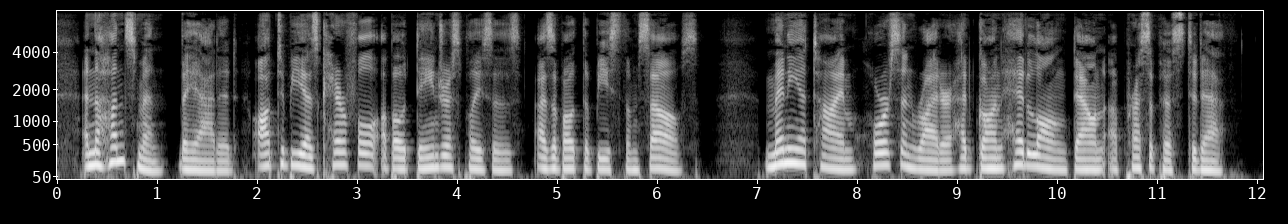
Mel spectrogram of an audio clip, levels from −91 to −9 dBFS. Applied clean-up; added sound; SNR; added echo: none; none; none; none.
